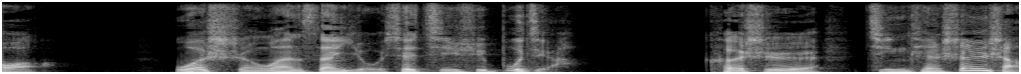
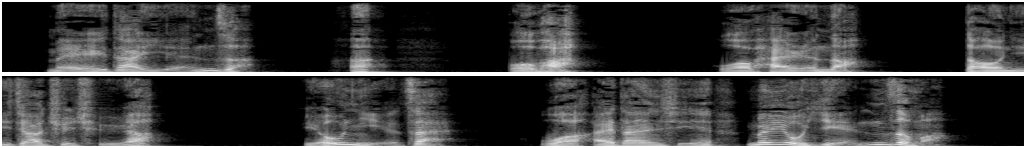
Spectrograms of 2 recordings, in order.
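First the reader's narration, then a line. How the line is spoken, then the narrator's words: Said, then loud laughter. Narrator (Chinese): 金角大王说完，又大笑了一阵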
